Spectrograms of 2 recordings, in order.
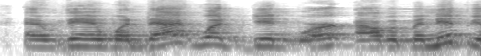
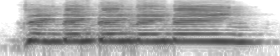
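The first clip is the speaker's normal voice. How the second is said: bell ding; 7 semitones higher than usual. Acted. Alarm bell marking the insight.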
